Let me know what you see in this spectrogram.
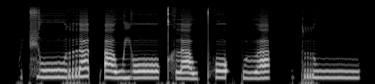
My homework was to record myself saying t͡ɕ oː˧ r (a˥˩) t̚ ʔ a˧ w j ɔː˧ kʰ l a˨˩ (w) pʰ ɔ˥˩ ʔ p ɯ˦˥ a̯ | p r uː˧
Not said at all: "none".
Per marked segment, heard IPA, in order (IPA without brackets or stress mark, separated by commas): a˥˩, w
